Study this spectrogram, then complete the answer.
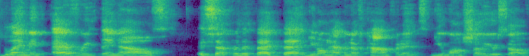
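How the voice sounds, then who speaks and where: Loud and high-pitched, a woman speaks at a moderate pace with fairly even intonation. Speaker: business coach and mentor. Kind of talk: motivational talk.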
